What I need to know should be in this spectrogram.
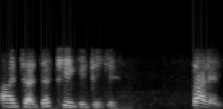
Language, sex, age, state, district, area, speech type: Marathi, female, 18-30, Maharashtra, Buldhana, urban, conversation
